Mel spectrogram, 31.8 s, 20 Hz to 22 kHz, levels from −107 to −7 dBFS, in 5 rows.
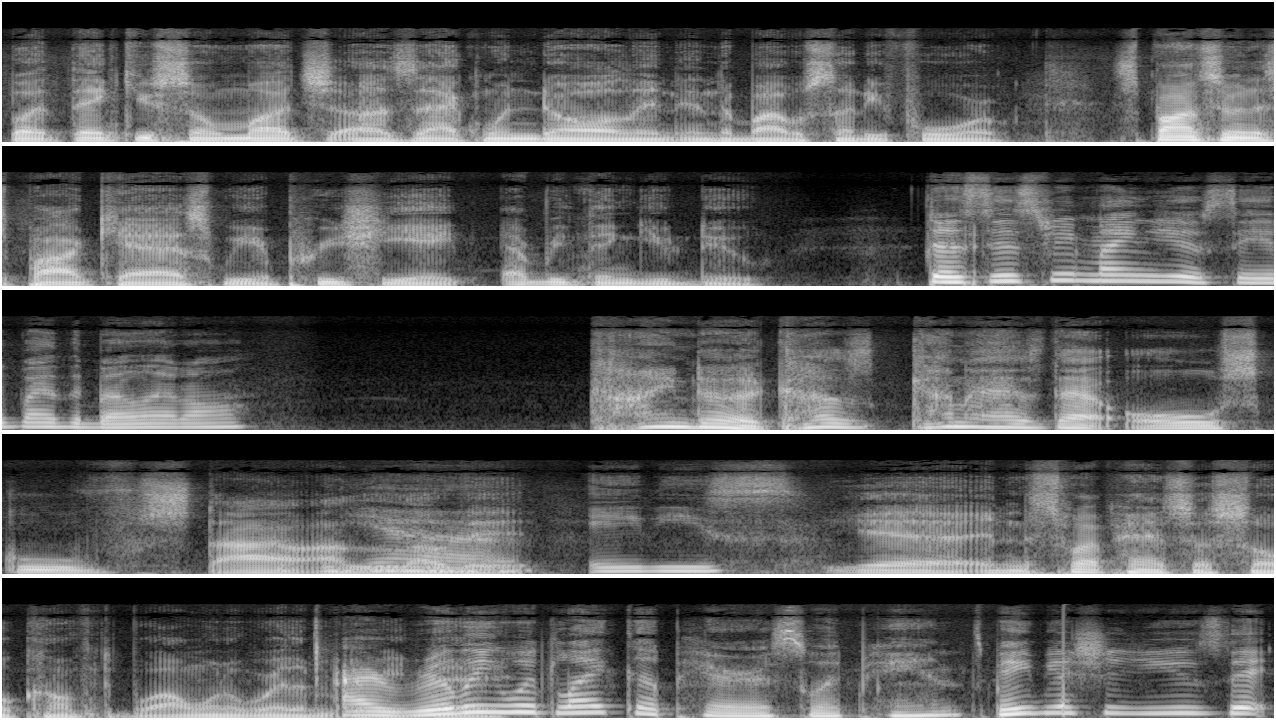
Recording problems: wrong speed and pitch; too slow and too low; 0.6 times normal speed

